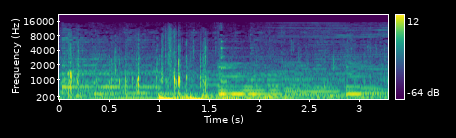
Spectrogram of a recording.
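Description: Mule hooves clip-clop on a steep canyon trail during a guided descent. A few firm hoof clops are joined by a brief snorting whinny, over a quiet background.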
